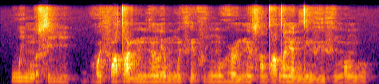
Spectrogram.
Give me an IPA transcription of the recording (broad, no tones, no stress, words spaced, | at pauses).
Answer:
wiŋʊ si | bʱɔfʲʌdˤə˞ mʲɔ̃ɡʲɔ̃lɪmbũ fʲũfiŋũ ɦə˞nʲɔ̃ sĩdˤudˤĩ ɾʲʌndĩ vʲufʲə ŋɔŋu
